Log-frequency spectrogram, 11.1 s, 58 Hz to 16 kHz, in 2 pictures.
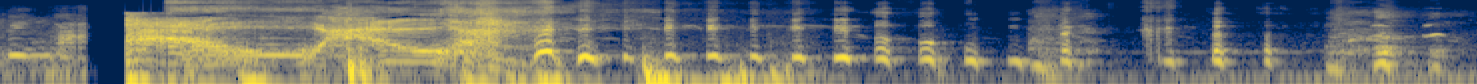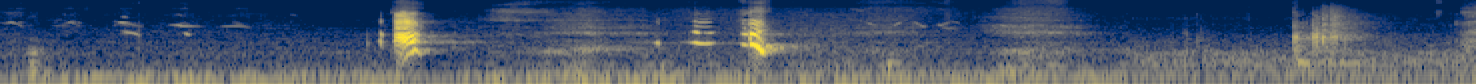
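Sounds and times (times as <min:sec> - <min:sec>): person laughing breathlessly: 0:01.9 - 0:09.7.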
